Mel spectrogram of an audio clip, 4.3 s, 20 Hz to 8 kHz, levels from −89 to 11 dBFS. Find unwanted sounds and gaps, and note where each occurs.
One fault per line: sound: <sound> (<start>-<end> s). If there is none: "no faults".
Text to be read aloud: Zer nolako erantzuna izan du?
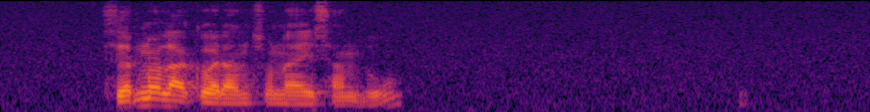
no faults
